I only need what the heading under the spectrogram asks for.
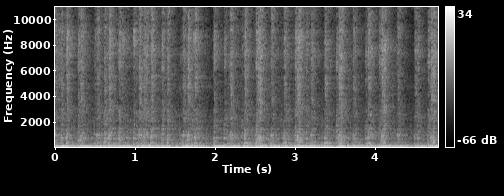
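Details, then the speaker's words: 1982 Chevy S10, long stored, idling cold with very low vacuum: an uneven, loping, stumbling V8 idle with heavy vibration, a clear misfire rather than a vacuum leak. "he got the vacuum lead definitely running rougher and the RPM D [Music] too don't show up on the camera vibrating a lot more than normal"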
